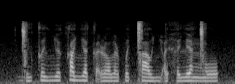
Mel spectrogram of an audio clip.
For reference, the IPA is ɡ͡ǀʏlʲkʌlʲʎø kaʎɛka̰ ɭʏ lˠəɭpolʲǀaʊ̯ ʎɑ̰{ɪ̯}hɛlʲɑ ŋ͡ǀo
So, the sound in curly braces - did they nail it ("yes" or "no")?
yes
